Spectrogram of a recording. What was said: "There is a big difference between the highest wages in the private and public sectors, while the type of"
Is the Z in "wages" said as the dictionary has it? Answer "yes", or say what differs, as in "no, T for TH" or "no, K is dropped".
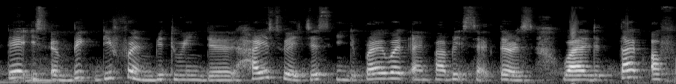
no, S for Z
